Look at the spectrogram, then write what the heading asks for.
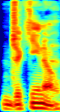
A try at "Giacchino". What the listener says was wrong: Oh, not Giacchino. Giacchino. It's wrong and fast. It's on the wrong syllable.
